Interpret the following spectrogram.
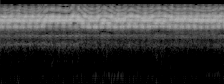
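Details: A chorus of cicadas in the forest: a steady, piercing electric-like buzz with quick regular throbbing, holding at one level for the whole stretch.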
